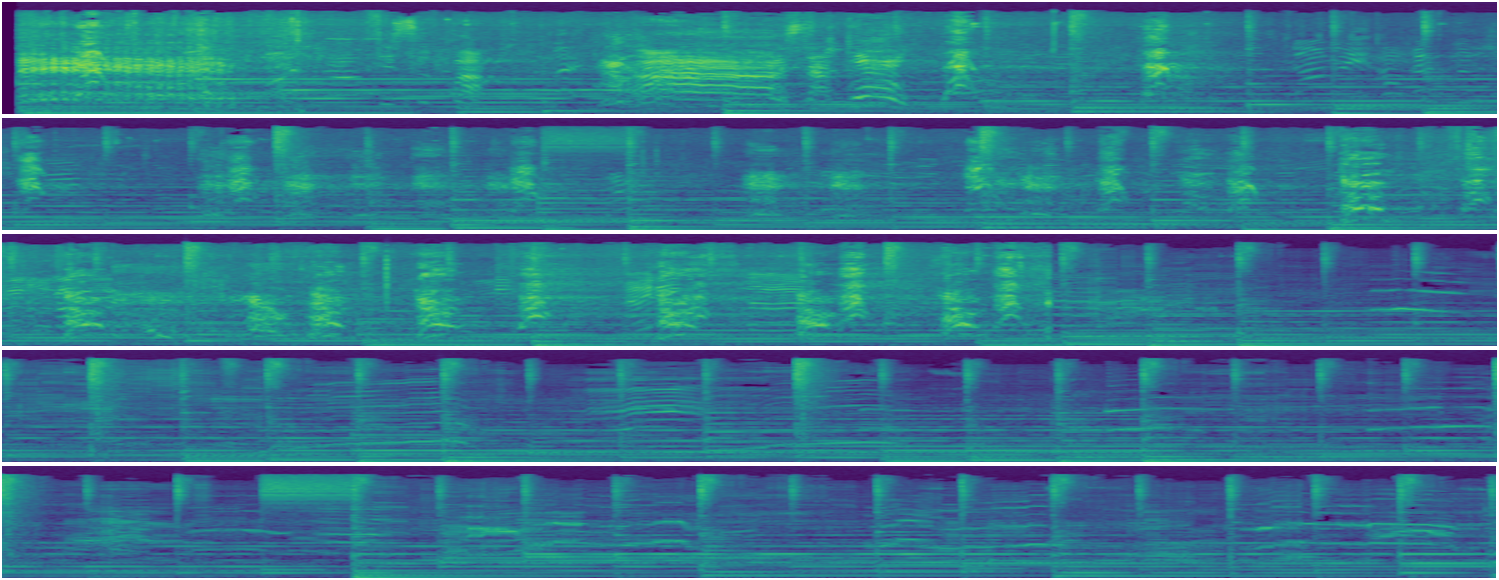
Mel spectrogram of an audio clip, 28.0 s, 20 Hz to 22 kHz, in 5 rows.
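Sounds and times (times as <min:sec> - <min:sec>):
background music with bass line: 0:00.0 - 0:28.0
dogs barking: 0:00.1 - 0:01.0, 0:03.4 - 0:04.6, 0:05.6 - 0:15.6.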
